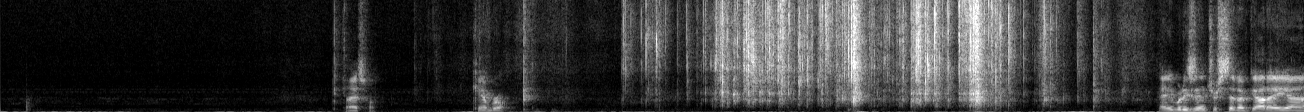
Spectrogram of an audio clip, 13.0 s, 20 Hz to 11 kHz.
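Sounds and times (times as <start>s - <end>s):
wrapper crinkling: 6.2s - 11.4s.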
